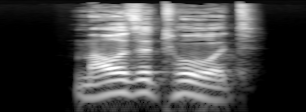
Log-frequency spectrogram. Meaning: stone dead, dead as a dodo, dead as a doornail
- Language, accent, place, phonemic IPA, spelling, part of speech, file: German, Germany, Berlin, /ˌmaʊ̯zəˈtoːt/, mausetot, adjective, De-mausetot.ogg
